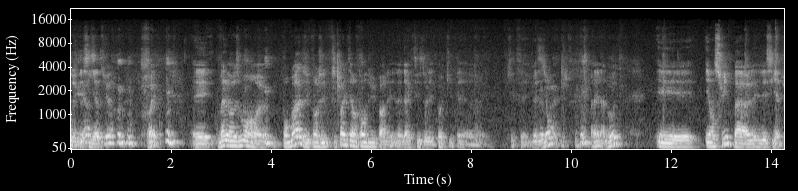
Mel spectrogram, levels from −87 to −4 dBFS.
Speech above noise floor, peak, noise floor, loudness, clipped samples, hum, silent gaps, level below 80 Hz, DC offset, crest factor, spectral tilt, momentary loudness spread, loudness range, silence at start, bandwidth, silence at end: 27 dB; -2 dBFS; -45 dBFS; -18 LUFS; under 0.1%; none; none; -54 dBFS; under 0.1%; 16 dB; -7 dB/octave; 12 LU; 7 LU; 0 s; 14 kHz; 0 s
